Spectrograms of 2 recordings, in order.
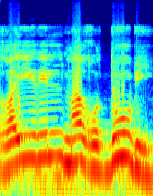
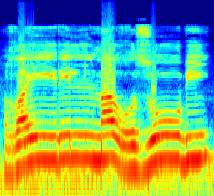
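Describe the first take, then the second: First: The key consonant sounds like a plain d. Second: The key consonant sounds like a z. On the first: "ये भी गलत है" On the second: "ये भी गलत है"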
